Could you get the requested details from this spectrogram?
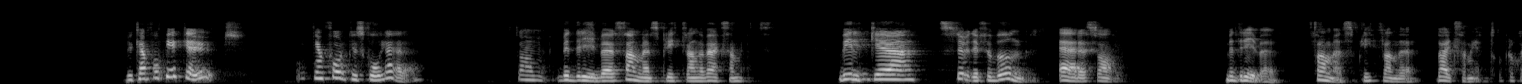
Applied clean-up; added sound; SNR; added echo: neural mask model DeepFilterNet 3.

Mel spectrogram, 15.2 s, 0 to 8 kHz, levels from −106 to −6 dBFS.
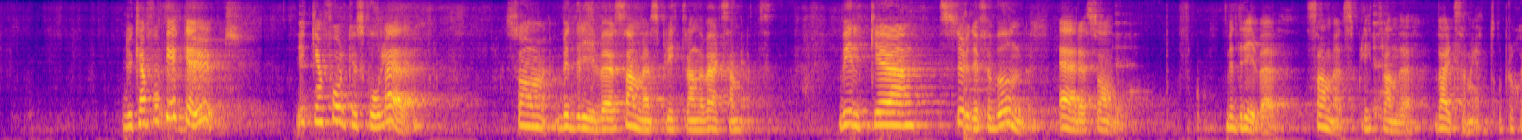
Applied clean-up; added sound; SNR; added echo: neural separator model SepFormer DNS4.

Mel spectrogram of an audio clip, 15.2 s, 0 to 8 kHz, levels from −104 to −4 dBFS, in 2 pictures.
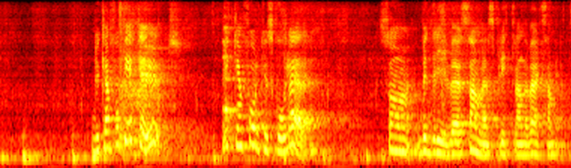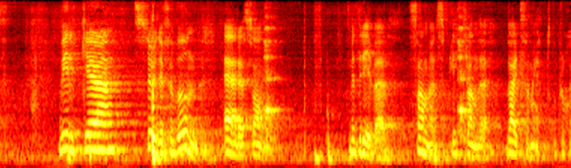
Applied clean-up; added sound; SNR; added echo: none; Bowed string instrument; 4 dB; reverberation time 2.9 s.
